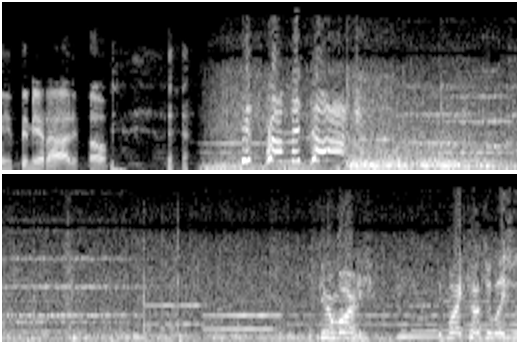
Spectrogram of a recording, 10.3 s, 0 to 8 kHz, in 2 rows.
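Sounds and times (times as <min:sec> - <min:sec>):
speech: 0:00.0 - 0:03.9, 0:08.3 - 0:10.3
laughter: 0:01.1 - 0:03.8
deep continuous rumble of thunder: 0:02.0 - 0:10.3
heavy rain from a storm: 0:02.0 - 0:10.3
faint high whistling tones: 0:03.4 - 0:10.3.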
